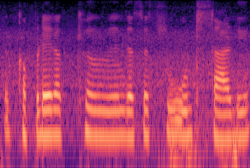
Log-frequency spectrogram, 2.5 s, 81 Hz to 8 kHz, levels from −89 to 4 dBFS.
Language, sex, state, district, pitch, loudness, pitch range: Hindi, female, Haryana, Rohtak, 195 Hz, -17 LUFS, 185-200 Hz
